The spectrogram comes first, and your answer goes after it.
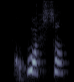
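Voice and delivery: CROISSANT very high and loud, mock French; silly croissant. Shown as a demonstration. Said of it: "the silly way of just saying".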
